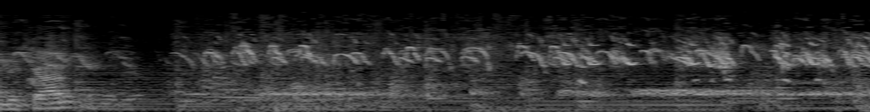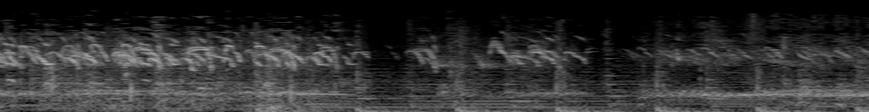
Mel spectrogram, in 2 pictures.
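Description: Young chickens squawk and flap in a cage.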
